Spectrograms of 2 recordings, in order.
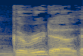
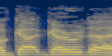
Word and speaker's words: Garuda: It's not Garudo, that's fucking like Ganon. What's the name of it? – You know, Garuda is a...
